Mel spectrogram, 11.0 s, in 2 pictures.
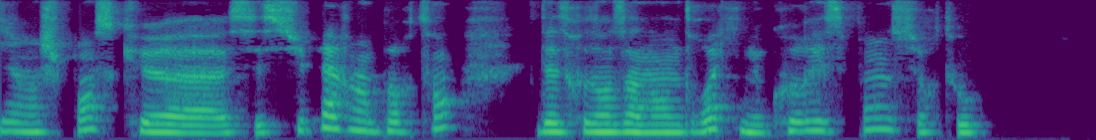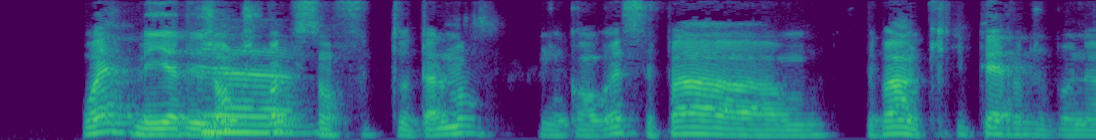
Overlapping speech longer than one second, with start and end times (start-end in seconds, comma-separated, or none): none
